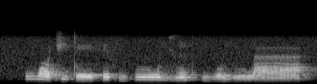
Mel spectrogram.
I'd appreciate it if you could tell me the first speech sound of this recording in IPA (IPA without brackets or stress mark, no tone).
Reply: v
